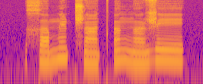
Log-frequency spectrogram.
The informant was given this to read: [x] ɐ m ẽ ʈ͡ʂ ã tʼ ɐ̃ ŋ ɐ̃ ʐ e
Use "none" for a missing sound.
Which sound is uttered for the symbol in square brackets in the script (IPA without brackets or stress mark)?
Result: x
